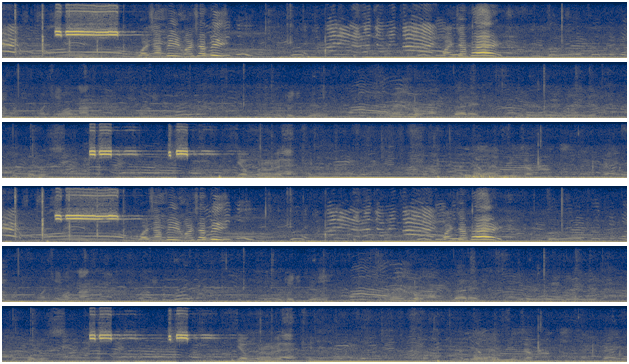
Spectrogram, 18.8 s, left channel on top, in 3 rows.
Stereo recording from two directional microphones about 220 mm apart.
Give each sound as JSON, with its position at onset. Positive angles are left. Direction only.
{"t": 0.5, "sound": "smoke detector", "side_deg": 25}
{"t": 1.4, "sound": "a man's voice", "side_deg": 10}
{"t": 3.2, "sound": "music", "side_deg": 45}
{"t": 4.4, "sound": "a man's voice", "side_deg": 10}
{"t": 13.3, "sound": "a sound", "side_deg": 25}
{"t": 14.8, "sound": "speech", "side_deg": -5}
